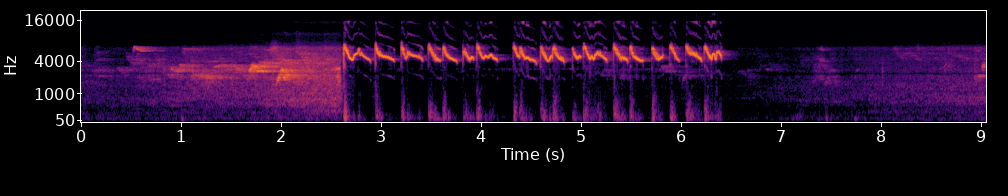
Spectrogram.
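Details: Japanese white-eye in 'líu đấu' fighting song, recorded to train a wild-caught bird: low twittering, then nearly four seconds of loud, rapid, high looping whistles, then near silence with faint chirps.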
